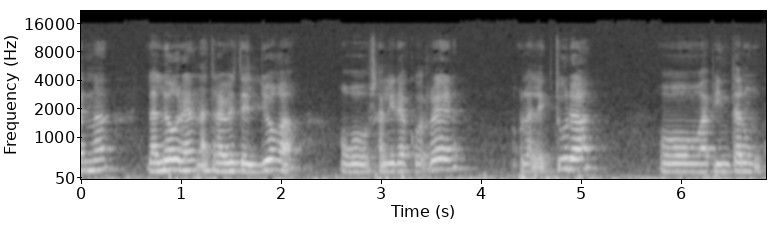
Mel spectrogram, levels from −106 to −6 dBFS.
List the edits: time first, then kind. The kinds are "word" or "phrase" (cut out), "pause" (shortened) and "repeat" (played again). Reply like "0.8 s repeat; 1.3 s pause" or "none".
none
